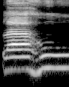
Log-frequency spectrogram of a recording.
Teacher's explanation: saat dia sudah mad, maka sempurnakan huruf itu keluarnya dari aljauh. Rongga tenggorokan ke rongga mulut. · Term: Mad silah kasirah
